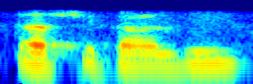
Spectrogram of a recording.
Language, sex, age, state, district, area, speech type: Punjabi, female, 18-30, Punjab, Barnala, rural, conversation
